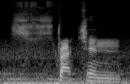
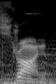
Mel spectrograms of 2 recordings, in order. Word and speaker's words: Strachan: I mean, it is true if we would call it Strachan Avenue, but it's Strawn. So that means the CH is a silent pronunciation.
